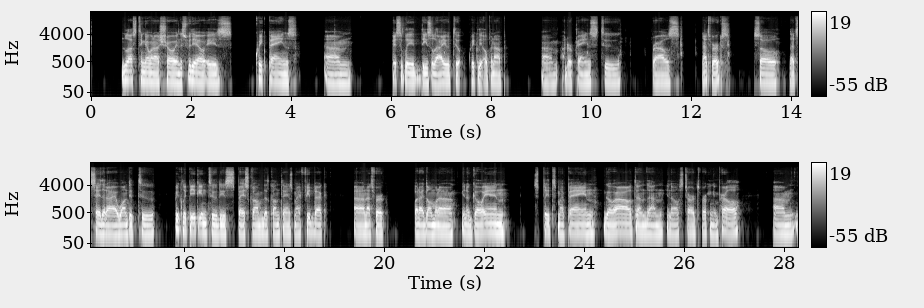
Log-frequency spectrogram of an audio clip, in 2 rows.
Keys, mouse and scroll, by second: 0.0 p, 8.6-9.4 typing, 13.7 click, 14.2 click, 14.4-14.9 drag, 15.3-16.6 middle drag, 18.8 click, 19.4 click, 21.4 click, 23.1 click, 23.8-24.9 middle drag, 27.5-27.9 drag, 28.1 click.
